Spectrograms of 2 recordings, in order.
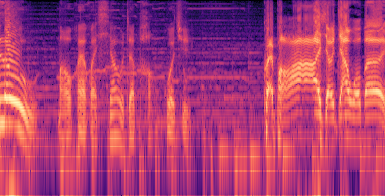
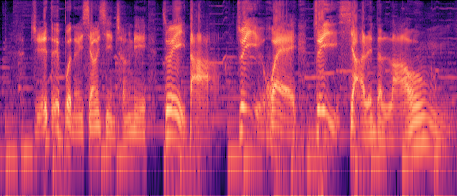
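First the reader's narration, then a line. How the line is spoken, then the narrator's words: Laughing. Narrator (Chinese): 毛坏坏笑着说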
